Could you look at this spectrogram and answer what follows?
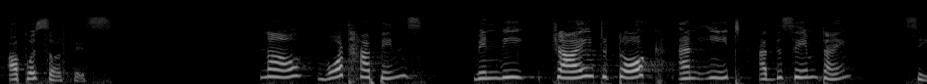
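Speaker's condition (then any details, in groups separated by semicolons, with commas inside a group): No condition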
